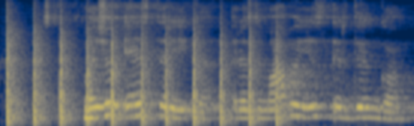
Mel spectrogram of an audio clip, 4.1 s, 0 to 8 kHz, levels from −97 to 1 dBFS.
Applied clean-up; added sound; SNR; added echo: none; Knock / Wood; 0 dB; reverberation time 1.5 s.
